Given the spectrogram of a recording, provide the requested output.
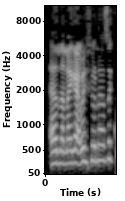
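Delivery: ordinary talk, nothing marked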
